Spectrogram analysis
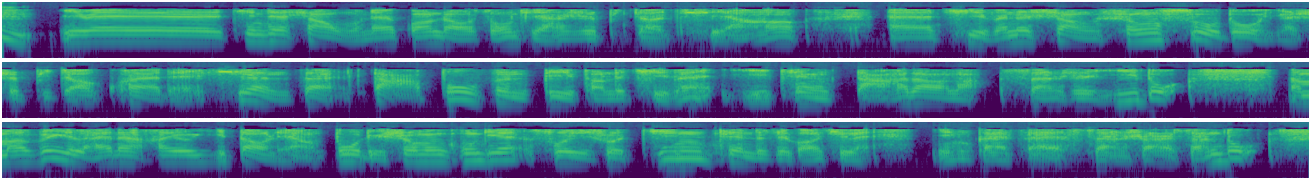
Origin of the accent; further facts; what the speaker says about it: Beijing, China; 也就是咱们北京人讲的拉拉秧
